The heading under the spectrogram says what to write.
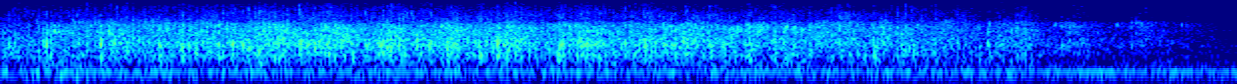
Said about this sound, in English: Give Jesus a good hand clap.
